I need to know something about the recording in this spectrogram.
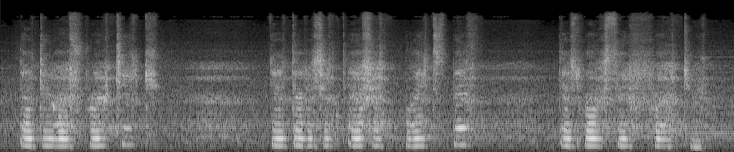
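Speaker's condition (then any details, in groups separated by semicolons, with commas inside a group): ALS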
